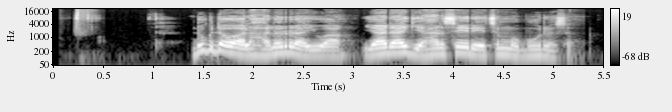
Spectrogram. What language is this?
Hausa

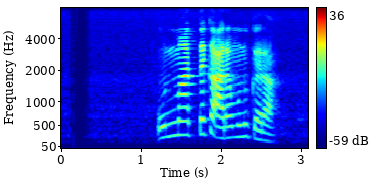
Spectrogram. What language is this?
Sinhala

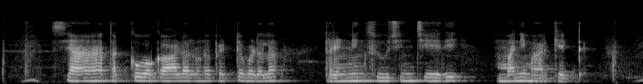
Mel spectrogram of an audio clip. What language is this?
Telugu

